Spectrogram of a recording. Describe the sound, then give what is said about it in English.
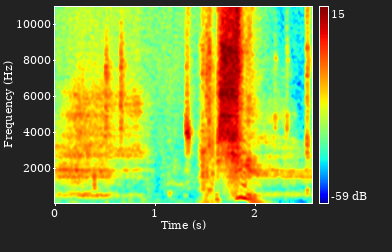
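A single sharp sneeze bursts out, a quick breathy inhale then a loud hissing explosion with a falling vocal tail, over faint background noise. “Bless you.”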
